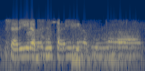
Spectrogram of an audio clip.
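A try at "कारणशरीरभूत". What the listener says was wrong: there should not be any pause. It is a single word. Karna Sharira Bhuta Vidyasta Malina Tattvam.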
